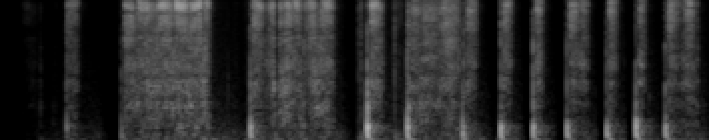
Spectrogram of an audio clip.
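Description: Pen drawing on paper: scratchy strokes, first a couple of long ones, then quicker short strokes about three a second.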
